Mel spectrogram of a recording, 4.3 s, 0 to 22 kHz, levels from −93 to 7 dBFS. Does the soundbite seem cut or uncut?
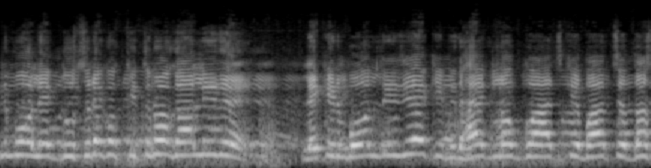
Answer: uncut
